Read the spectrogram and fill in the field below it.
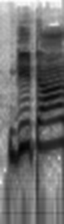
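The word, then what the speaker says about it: guitar: जी आई से गी ये यू हमारा क्या हो जा रहा है साइलेंट हो जा रहा है गिटार हो गया उसी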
